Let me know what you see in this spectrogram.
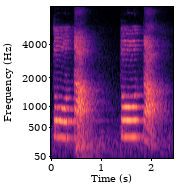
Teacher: Tota, dental, soft, don't aspirate. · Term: dental T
